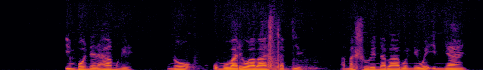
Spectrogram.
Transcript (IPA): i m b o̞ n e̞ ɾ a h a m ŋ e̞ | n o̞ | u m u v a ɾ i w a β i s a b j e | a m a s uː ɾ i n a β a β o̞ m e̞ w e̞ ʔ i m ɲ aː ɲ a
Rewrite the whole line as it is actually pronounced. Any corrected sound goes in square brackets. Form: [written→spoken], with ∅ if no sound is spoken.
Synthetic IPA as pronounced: i m b o̞ n e̞ ɾ a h a m ŋ e̞ | n o̞ | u m u [v→β] a ɾ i w a β [i→a] s a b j e | a m a [s→ʃ] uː ɾ i n a β a β o̞ [m→n] e̞ w e̞ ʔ i m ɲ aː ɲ a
